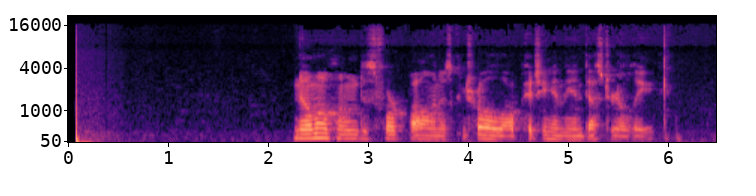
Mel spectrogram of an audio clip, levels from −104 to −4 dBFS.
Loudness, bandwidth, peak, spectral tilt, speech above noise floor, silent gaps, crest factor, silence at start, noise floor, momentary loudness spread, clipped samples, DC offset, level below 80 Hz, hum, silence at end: -32 LUFS; 16.5 kHz; -8 dBFS; -5.5 dB/octave; 40 dB; none; 26 dB; 0.05 s; -72 dBFS; 11 LU; under 0.1%; under 0.1%; -52 dBFS; none; 0.4 s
